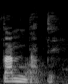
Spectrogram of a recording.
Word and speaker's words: Tano: En fait, c'est Tano, mais on prononce Tandate.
